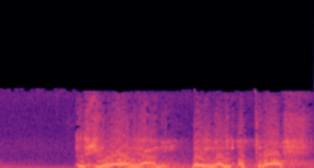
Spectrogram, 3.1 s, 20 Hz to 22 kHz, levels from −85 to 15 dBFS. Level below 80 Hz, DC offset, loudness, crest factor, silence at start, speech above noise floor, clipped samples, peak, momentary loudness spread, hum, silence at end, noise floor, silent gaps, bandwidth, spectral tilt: -38 dBFS; under 0.1%; -10 LUFS; 8 dB; 0 s; 21 dB; under 0.1%; -2 dBFS; 10 LU; none; 0 s; -31 dBFS; none; 11 kHz; -3.5 dB/octave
